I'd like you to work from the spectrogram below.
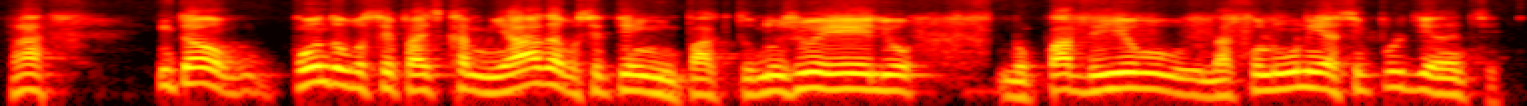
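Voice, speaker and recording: A man's voice: fairly high pitch, moderate pace, highs cut off. A Brazilian man in his early seventies explaining things informally in an interview, in a didactic way with frequent checking tags. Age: early 70s. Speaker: senior Aikido instructor, interview guest.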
